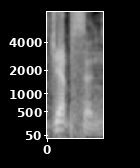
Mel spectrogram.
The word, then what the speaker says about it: Jepson: Les Jepson. Jepson. There's Yep. a P in there.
